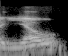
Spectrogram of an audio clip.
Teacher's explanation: वाव लीन को नरम आवाज के साथ जल्दी पढ़ते हैं।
